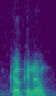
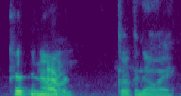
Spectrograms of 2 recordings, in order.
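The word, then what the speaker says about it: Kokonoe: Cocono, was that right? Coco? No. Coconoe.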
